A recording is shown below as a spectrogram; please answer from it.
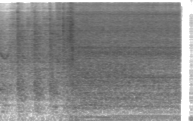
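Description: A Ford Escape engine cranks briefly and catches after a jump start, settling into a steady mid-pitched idle that runs close and loud before cutting off abruptly near the end.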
